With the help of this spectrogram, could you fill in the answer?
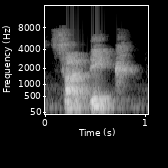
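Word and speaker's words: tzaddik (צדיק): The word for righteousness, if you hear it pronounced in the Hebrew, is tzaddik.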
